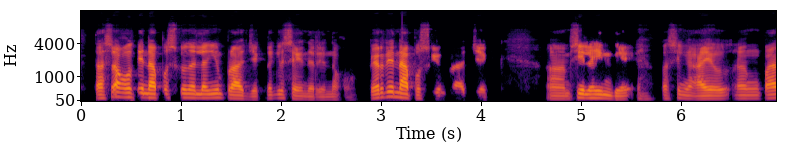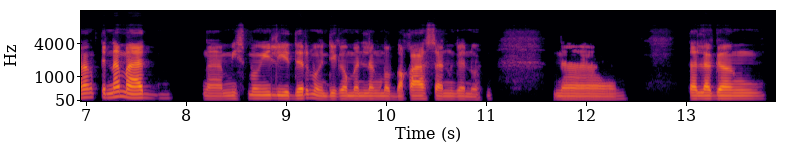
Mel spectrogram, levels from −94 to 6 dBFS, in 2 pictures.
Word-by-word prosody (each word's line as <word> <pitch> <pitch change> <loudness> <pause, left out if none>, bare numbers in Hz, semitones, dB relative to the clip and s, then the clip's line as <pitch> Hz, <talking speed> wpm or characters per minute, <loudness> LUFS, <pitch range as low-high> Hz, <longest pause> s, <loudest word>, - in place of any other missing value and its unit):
'Tas 140 0 +1
ako, 180 -1 +5
tinapos 160 -2 +4
ko - - -2
na 155 - +4
lang 150 0 +4
'yong 160 - -3
project, 120 -6 +2
nag-resign 135 -4 -3
na - - -3
rin 95 0 -9
ako, 85 -3 -16
pero 155 +4 +3
tinapos 155 -9 +6
ko 125 - -1
'yong - - -21
project. - - -4 0.6
Um, 115 -1 -3
sila 155 -2 +5
hindi, 120 -5 +1 0.3
kasi 125 +2 -7
nga 120 - -3
ayaw 120 +1 +2
ang 130 0 -5
parang 150 +5 +3
tinamad 165 -3 +4 0.5
na 110 -1 -5
mismong 120 +3 -7
'yong 130 0 -1
leader 125 +1 0
mo - - -3
hindi 110 +1 -5
ka 115 - -3
man 115 0 -5
lang 115 0 -5
mabakasan 110 0 -2
gano'n. 105 -3 -8 0.8
Na 110 -1 -3 1.0
talagang 120 -1 0
120 Hz, 170 wpm, -26 LUFS, 115-145 Hz, 1.0 s, tinapos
